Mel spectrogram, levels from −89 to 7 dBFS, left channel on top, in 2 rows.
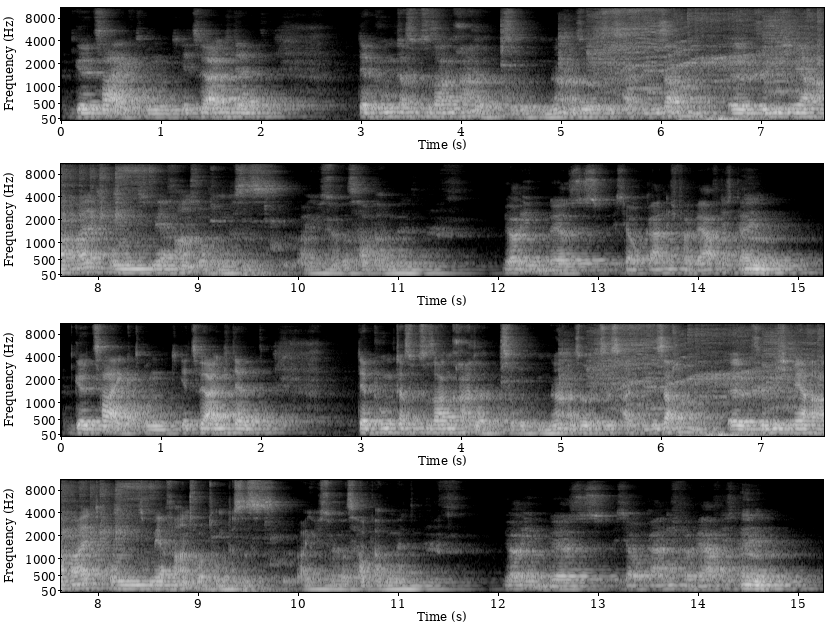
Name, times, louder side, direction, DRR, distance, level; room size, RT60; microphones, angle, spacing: voice 1, 0.1-1.9 2.2-2.3 3.0-6.2 6.7-11.1 14.4-14.6, right 1 dB, 65° right, 1 dB, 0.4 m, -21 dB
sound 1, 3.8-3.9 4.4-4.6 5.0-8.6 9.1-9.8, equal, 20° left, 1.0 m, -33 dB
voice 2, 6.1-6.5 10.2-10.5 12.0-14.6, equal, 40° left, 1 dB, 0.4 m, -26 dB
2.5 x 2.1 x 2.8 m, 1.3 s
head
